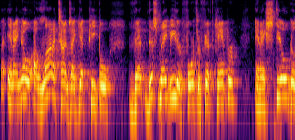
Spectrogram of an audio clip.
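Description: The background is quiet here. A man's intonation is lively, and his pace is moderate. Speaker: RV salesman. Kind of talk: casual vlog explanation. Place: home room.

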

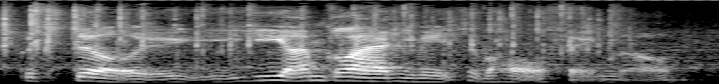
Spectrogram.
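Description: Fairly slow speech amid noticeable background noise. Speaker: gamer vlogger. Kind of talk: casual gameplay commentary. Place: home room. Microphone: phone near.

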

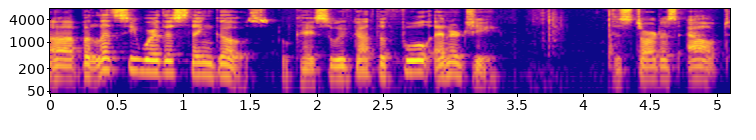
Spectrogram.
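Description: Noticeable background noise sits under the speech. The pace is moderate. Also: man, medium pitch for a man. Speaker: tarot reader. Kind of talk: tarot reading.

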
